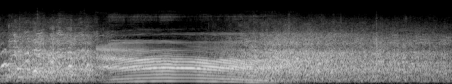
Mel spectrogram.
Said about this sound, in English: And the cow. He's sick. Moo.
